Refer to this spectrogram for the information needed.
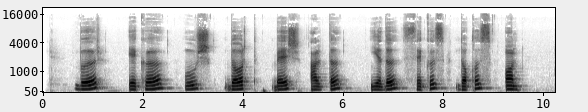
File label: Crimean Tatar numbers; Crimean Tatar page 8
